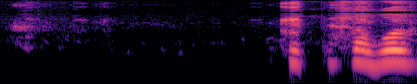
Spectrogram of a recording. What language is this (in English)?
Odia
